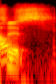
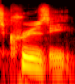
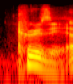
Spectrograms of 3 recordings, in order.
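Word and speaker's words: Kruse: No, it's K-R-U-S-E. And it's, I think, the way you actually pronounce Krause? – It. No, it's because they did they had a pronunciation guide in his son's obituary. – Oh. – So I'm pretty sure it's Cruzy.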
